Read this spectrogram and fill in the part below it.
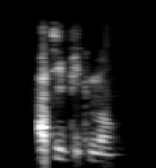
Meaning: atypically (in a way which is not typical)
- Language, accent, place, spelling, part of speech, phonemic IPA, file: French, France, Lyon, atypiquement, adverb, /a.ti.pik.mɑ̃/, LL-Q150 (fra)-atypiquement.wav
